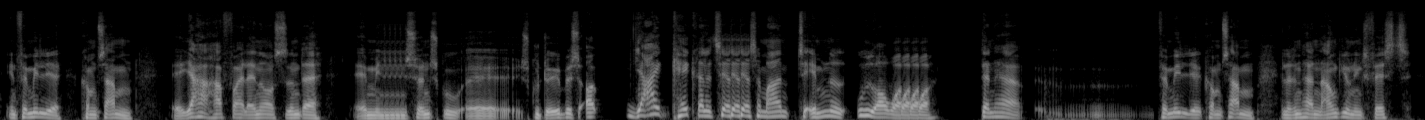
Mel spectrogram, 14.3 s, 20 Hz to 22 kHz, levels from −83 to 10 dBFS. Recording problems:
audio stuttering; at 4 s, at 7 s and at 9 s

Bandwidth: 14.5 kHz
